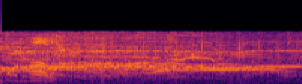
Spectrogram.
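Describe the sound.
A crowd cheering and applause sound effect, a dense roar of voices with scattered whoops and clapping that stays loud throughout and eases slightly toward the end.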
